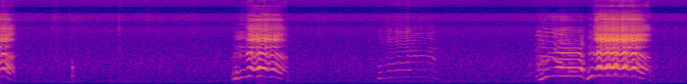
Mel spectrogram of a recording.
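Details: Goat screaming in repeated bursts: harsh, vibrating bleats, with a softer, thinner, wavering cry in between. The last two loud screams come almost back to back.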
